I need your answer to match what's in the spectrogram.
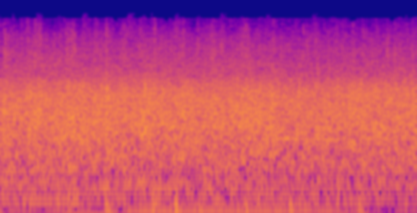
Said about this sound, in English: Oh, fans, every single time that you give me a warm applause or come close to the speakers to listen to this beautiful podcast and show every riveting week, unless something happens and I can't record, I thank you so much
